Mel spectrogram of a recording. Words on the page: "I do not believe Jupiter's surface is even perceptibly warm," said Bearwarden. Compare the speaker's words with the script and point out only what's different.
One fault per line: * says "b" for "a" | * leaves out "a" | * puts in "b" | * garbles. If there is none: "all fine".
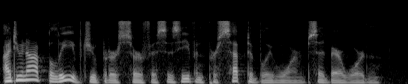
all fine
